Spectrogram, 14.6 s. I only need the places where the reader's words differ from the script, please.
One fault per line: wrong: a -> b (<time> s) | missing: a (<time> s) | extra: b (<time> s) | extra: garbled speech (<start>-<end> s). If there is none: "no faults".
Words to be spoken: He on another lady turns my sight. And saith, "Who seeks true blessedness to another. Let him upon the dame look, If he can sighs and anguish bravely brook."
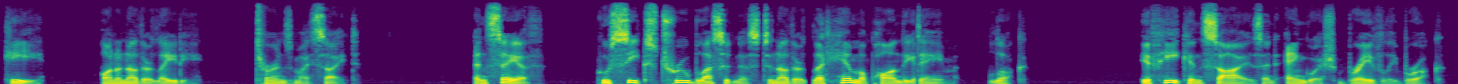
no faults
